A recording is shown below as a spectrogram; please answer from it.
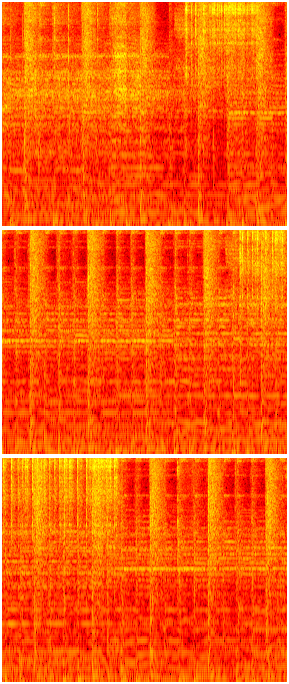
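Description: MIG welder tack-welding a steel patch panel into a car's rust-repaired wheel arch, an irregular crackle in short repeated spurts, with music underneath.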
